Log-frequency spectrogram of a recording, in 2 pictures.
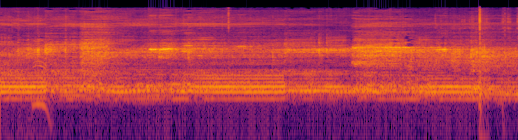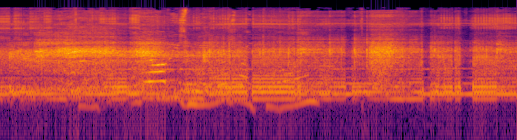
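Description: Spirit Halloween High Voltage haunted-machine prop playing its electronic soundtrack through its built-in speaker: a sustained synthetic drone of several steady tones, with a wavering, voice-like sound gliding low beneath it twice and a few sharp clicks.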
